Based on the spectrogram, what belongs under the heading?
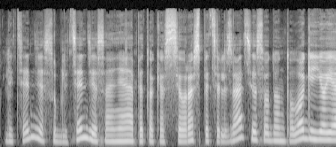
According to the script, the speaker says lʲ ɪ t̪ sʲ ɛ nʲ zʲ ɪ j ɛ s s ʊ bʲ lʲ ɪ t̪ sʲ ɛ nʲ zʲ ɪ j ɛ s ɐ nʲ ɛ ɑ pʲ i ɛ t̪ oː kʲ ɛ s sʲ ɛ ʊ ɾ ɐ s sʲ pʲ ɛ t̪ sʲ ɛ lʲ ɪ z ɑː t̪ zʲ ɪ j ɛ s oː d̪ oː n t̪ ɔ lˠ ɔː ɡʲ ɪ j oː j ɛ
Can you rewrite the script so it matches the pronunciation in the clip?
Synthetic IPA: lʲ ɪ t̪ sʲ ɛ nʲ zʲ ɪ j ɛ s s ʊ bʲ lʲ ɪ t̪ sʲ ɛ nʲ zʲ ɪ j ɛ s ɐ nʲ ɛ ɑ pʲ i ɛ t̪ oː kʲ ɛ s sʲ ɛ ʊ ɾ ɐ s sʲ pʲ ɛ t̪ sʲ ɛ lʲ ɪ z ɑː t̪ sʲ ɪ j ɛ s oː d̪ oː n t̪ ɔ lˠ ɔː ɡʲ ɪ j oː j ɛ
